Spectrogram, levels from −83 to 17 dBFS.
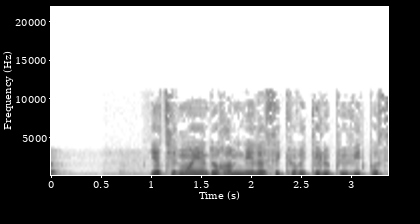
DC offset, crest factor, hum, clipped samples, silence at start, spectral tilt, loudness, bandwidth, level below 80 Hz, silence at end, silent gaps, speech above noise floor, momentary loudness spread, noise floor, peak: under 0.1%; 16 dB; none; under 0.1%; 0 s; -6 dB/octave; -21 LUFS; 11.5 kHz; -58 dBFS; 0 s; none; 38 dB; 6 LU; -58 dBFS; -6 dBFS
